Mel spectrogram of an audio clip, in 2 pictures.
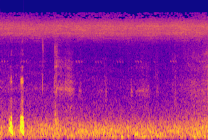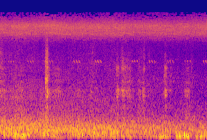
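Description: A man's short laugh right at the start, then faint insects chirping in short, repeated high pulses over a low, steady outdoor rumble.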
